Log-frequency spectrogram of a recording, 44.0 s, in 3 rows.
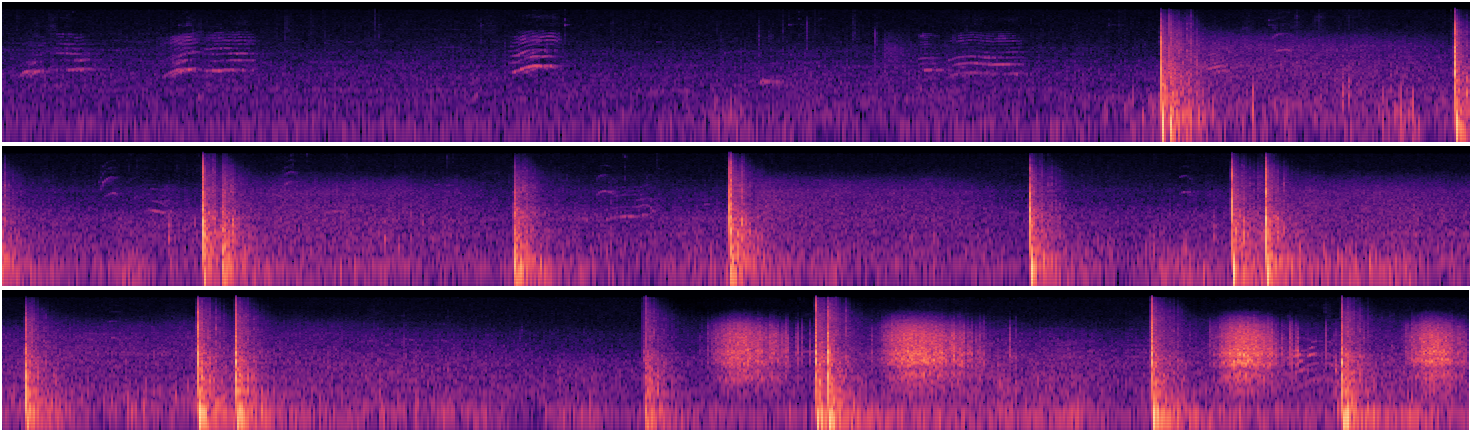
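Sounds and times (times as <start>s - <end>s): hissing crackle: 35.7s - 44.0s
fireworks shells bursting: 35.8s - 39.8s, 40.9s - 44.0s.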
